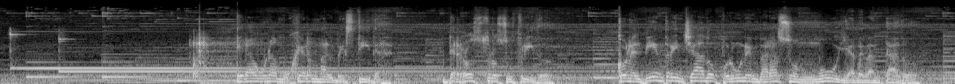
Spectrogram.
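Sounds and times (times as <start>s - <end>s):
doorbell chiming: 0.1s - 6.6s
speech: 2.4s - 9.4s.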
